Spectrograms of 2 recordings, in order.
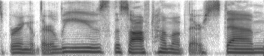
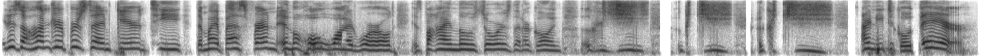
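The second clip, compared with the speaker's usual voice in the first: high, excited character voice; urgent insistence; 8 semitones higher than usual. Acted. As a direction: insist your best friend is behind those doors. Leah insists her friend is there.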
